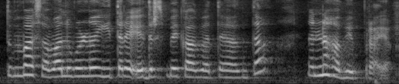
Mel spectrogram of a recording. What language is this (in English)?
Kannada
